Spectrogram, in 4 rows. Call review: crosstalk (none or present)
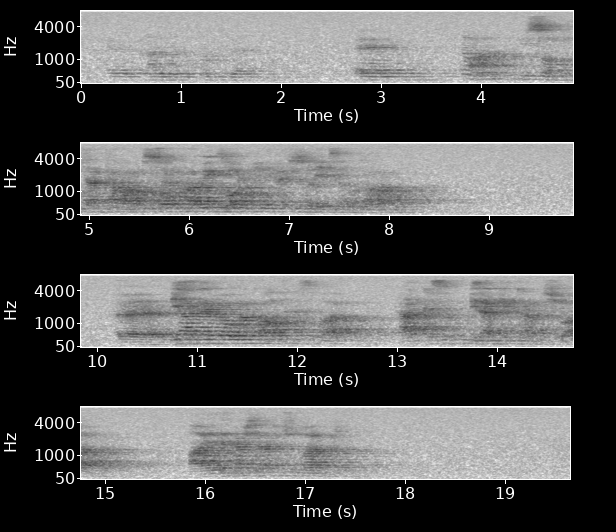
present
